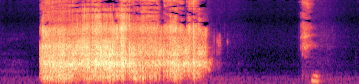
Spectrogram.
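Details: Adult with a cold, sneezes provoked with a Chhinkni sneezing powder: one long, forceful, hissing sneeze lasting about two seconds, followed by a brief sniff; strong sneezing.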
